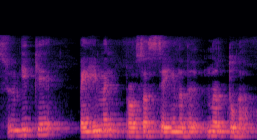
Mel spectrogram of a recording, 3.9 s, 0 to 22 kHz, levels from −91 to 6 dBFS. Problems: echo, low volume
